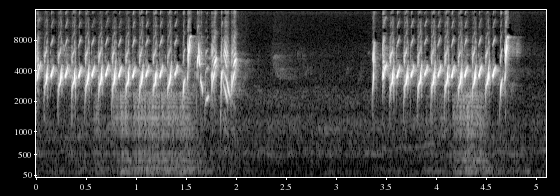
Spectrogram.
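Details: Captive-bred European goldfinch in full song: two long runs of rapid, evenly repeated tinkling notes with buzzy flourishes, split by a pause of over a second.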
